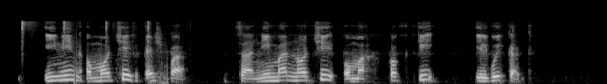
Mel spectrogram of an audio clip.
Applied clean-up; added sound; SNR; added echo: neural mask model RNNoise.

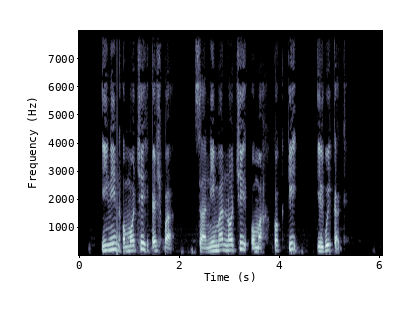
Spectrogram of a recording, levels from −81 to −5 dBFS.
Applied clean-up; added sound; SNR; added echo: none; none; none; none.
